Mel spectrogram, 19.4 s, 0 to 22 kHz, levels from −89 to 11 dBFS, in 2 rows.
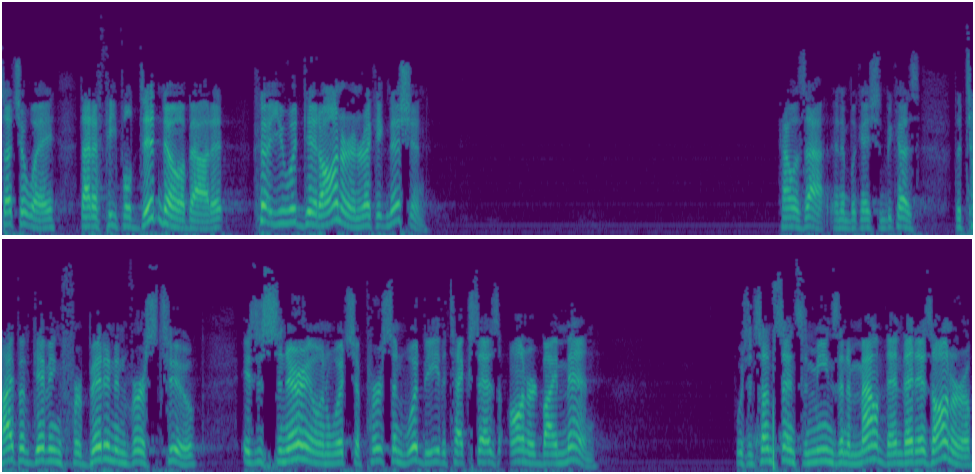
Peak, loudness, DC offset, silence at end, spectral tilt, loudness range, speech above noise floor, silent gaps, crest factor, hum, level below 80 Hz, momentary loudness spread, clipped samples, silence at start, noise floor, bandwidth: -4 dBFS; -25 LUFS; under 0.1%; 0 s; -4 dB/octave; 9 LU; 50 dB; none; 22 dB; none; -56 dBFS; 11 LU; under 0.1%; 0 s; -75 dBFS; 10 kHz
